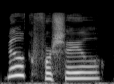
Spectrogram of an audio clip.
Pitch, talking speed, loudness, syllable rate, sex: 305 Hz, 155 wpm, -15 LUFS, 3.1 syllables/s, female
